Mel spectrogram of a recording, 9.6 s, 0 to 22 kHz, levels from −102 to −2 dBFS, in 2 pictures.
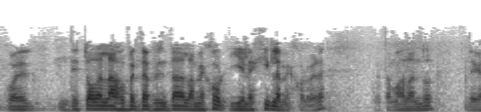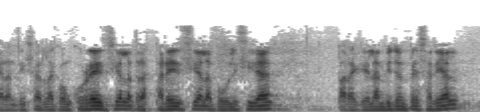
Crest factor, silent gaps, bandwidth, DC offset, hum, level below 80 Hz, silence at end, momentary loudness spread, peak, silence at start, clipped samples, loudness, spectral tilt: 22 dB; none; 8.4 kHz; under 0.1%; none; -56 dBFS; 0 s; 13 LU; -2 dBFS; 0 s; under 0.1%; -24 LUFS; -6 dB/octave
